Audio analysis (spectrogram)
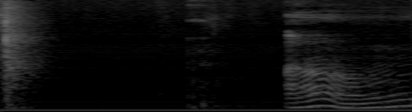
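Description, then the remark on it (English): A steady, low electrical mains hum drones without a break through the whole clip, fairly prominent, with a louder wavering tone joining over it in the final half-second. “Dude, that humming's so fucking annoying.”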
